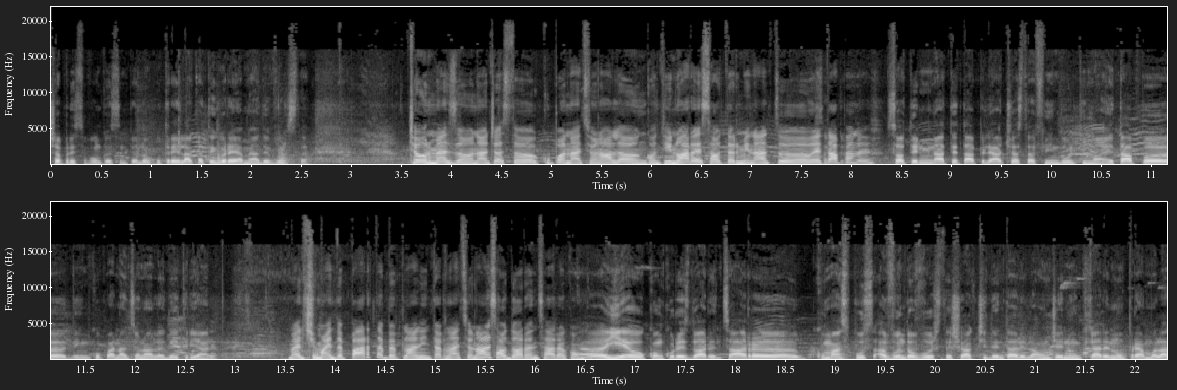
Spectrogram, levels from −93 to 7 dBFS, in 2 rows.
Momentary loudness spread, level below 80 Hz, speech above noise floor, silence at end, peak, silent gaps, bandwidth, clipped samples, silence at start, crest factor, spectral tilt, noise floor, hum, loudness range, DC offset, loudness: 10 LU; -56 dBFS; 20 dB; 0 s; 0 dBFS; none; over 20 kHz; under 0.1%; 0 s; 16 dB; -5.5 dB/octave; -36 dBFS; none; 3 LU; under 0.1%; -16 LUFS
